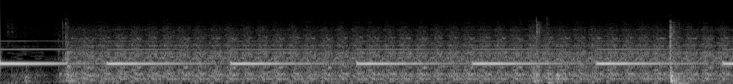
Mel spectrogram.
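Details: 2002 van that sat about 4 years, cranking after fuel was added. Steady pulses about once a second under a repeating warning chime, never catching; owner concludes it has no spark.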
